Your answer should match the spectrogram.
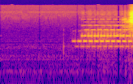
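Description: A telephone ringing with a steady electronic tone of a few high pitches. It starts a little over a second in, after a near-silent pause.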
